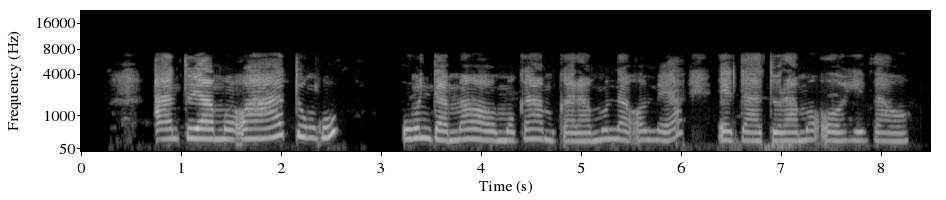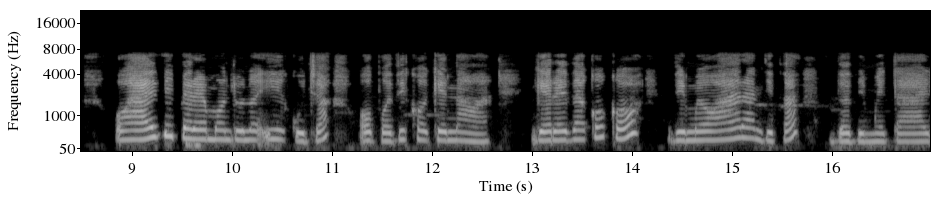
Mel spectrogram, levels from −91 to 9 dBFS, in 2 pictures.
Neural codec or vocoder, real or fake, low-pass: none; real; 7.2 kHz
